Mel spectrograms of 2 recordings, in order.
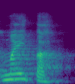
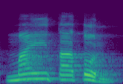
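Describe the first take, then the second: First: The word ends with a soft h sound. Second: The word ends with a full tun sound. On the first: The reader stops at the end of the phrase. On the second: The reader continues without stopping.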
